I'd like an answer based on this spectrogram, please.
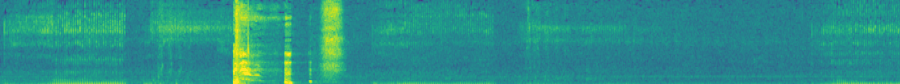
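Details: Bulldog asleep and snoring with its cheek puffing out: low, rasping snores recurring roughly every four seconds, interrupted early by a sharp knock and clatter.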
